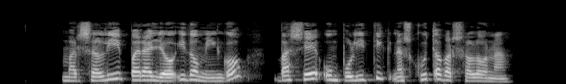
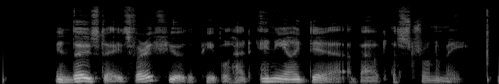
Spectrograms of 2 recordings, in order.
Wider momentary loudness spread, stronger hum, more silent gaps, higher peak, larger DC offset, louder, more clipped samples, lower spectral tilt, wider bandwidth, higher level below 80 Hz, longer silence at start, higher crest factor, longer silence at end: second, 8 LU vs 15 LU; neither; first, 2.68-2.74 s vs none; first, 0 dBFS vs -10 dBFS; neither; first, -16 LUFS vs -31 LUFS; neither; second, -4 dB/octave vs -5.5 dB/octave; second, 8 kHz vs 16 kHz; first, -60 dBFS vs -66 dBFS; about the same, 0.65 s vs 0.55 s; about the same, 18 dB vs 20 dB; first, 0.6 s vs 0.35 s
